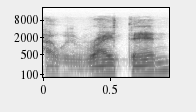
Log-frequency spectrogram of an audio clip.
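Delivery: normal talking voice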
